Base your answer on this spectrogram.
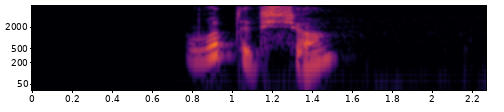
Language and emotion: Russian, neutral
